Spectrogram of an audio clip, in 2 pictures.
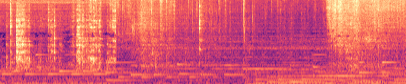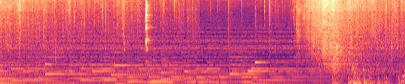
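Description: Egg-coated pollock pancakes frying in cooking oil on a griddle over low heat, a steady soft sizzle with occasional stirring and utensil scrapes, close and quiet, with no voices.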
